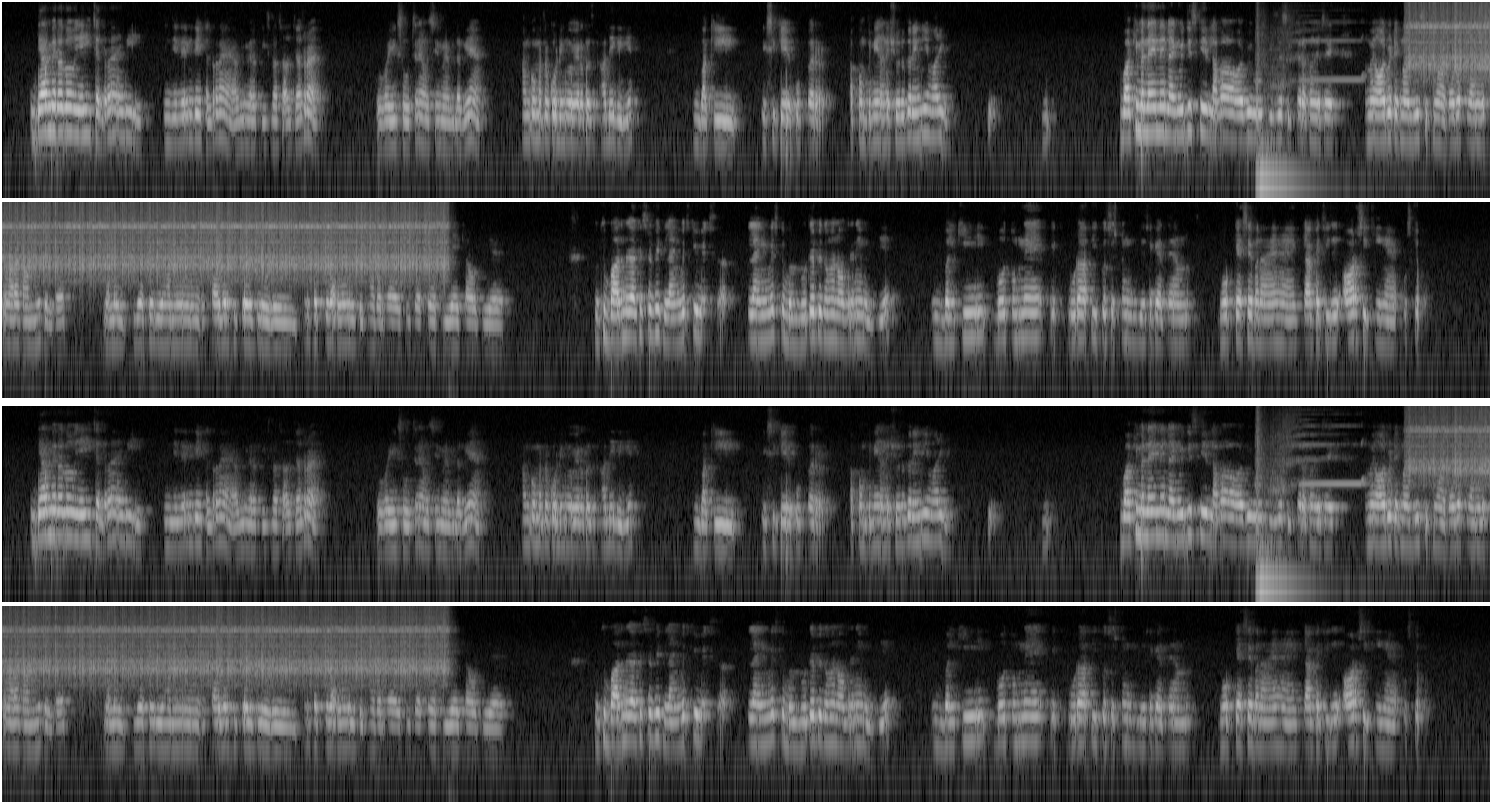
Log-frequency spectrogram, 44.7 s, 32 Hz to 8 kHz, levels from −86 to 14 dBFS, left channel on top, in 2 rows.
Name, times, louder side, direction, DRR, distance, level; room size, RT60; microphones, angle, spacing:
voice 1, 0.4-2.1 2.4-4.8 5.6-7.2 7.8-9.5 10.4-11.0 11.4-12.4 12.7-14.2 14.8-14.9 15.6-15.7 16.8-20.1 20.4-23.3 23.8-29.8 30.9-33.2 33.5-35.6 36.3-40.1 40.6-43.2 43.5-43.6, left 4 dB, 55° left, 12 dB, 0.7 m, -26 dB
sound 1, 18.8-20.9, right 2 dB, 20° right, 2.1 m, -37 dB
sound 2, 21.0-29.0, left 3 dB, 15° left, 0.9 m, -30 dB
18.5 x 11.0 x 3.4 m, 0.35 s
head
